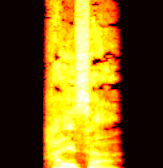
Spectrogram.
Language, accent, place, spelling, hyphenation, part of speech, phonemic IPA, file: German, Germany, Berlin, heißer, hei‧ßer, adjective, /ˈhaɪsɐ/, De-heißer.ogg
- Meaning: inflection of heiß: 1. strong/mixed nominative masculine singular 2. strong genitive/dative feminine singular 3. strong genitive plural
